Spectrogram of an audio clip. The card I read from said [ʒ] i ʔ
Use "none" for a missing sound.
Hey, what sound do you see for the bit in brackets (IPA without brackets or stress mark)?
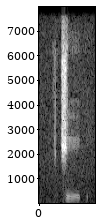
t͡ʃ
